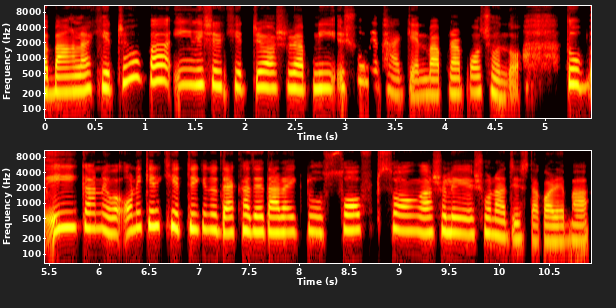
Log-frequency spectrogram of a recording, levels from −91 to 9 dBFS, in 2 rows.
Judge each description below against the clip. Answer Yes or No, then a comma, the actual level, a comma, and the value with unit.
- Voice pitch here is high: Yes, very high, 270 Hz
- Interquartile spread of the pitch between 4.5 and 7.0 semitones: Yes, average, 4.9 semitones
